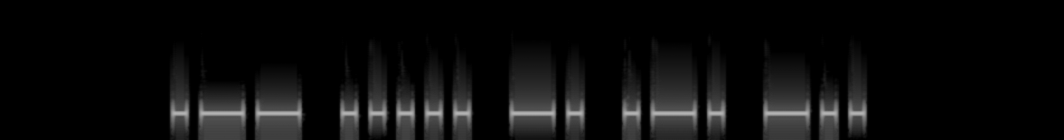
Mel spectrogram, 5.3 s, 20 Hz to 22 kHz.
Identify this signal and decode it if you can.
Morse code, heard as a keyed tone, about 17 wpm, 700 Hz. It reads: W5NRD
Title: USA Call Signs - 5 Characters - Repeated 2x - 17wpm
